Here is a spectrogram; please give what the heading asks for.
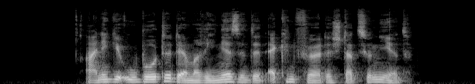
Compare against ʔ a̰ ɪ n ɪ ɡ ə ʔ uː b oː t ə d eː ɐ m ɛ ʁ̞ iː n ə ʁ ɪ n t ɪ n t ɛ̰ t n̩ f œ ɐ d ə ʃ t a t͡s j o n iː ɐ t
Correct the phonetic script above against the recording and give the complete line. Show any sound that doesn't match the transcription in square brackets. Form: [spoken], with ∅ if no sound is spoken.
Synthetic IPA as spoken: ʔ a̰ ɪ n ɪ ɡ ə ʔ uː b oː t ə d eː ɐ m [a] ʁ̞ iː n ə [z] ɪ n t ɪ n [ʔ] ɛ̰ [k] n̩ f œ ɐ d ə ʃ t a t͡s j o n iː ɐ t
